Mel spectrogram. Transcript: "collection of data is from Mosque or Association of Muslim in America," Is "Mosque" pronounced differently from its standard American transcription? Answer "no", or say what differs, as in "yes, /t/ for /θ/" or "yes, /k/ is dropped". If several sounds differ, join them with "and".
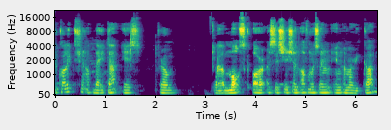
no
